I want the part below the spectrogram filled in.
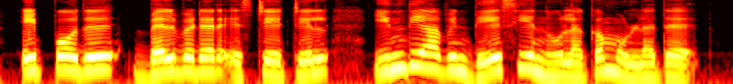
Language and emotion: Tamil, neutral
